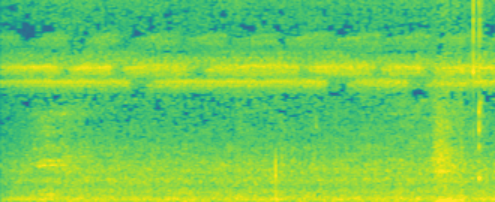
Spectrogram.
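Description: Steady low background rumble, even and without any clear rhythm or pitch, with a slight swell near the end.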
